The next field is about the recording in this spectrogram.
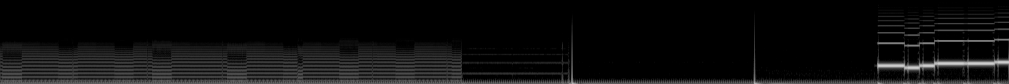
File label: CSG8580; Noel des Oiseaux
